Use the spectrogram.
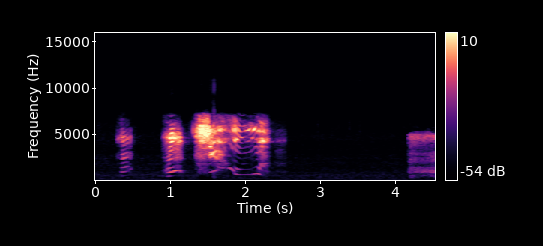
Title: Girly Voice Sneezing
